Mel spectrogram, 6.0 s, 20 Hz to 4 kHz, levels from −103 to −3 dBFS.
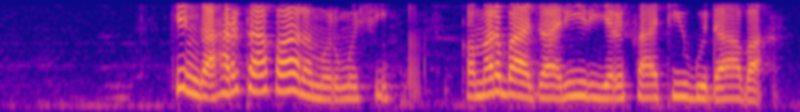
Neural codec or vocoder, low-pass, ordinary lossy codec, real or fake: none; 3.6 kHz; none; real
